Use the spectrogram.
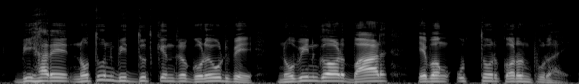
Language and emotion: Bengali, neutral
